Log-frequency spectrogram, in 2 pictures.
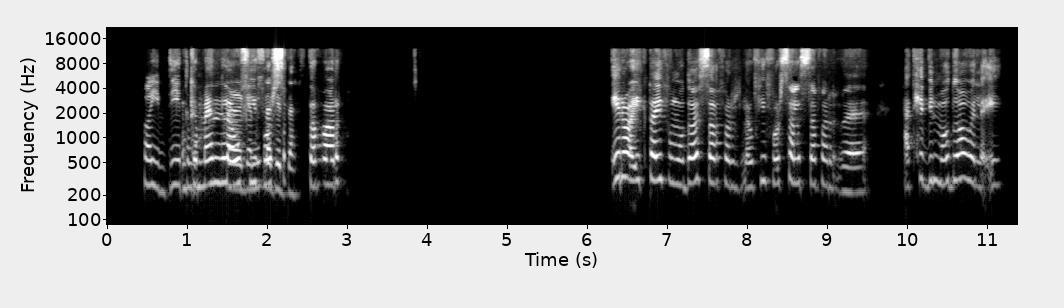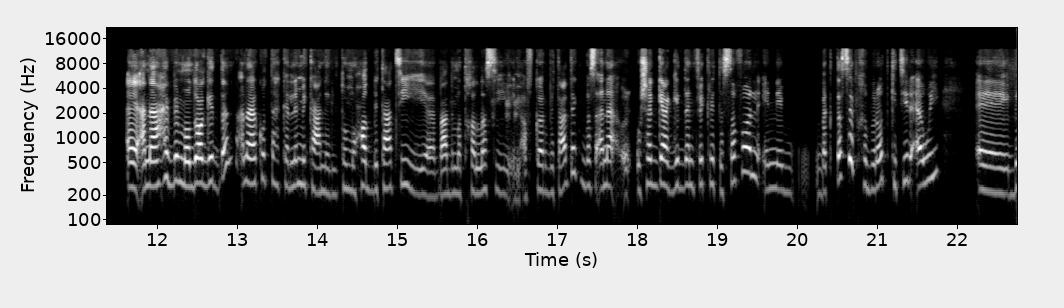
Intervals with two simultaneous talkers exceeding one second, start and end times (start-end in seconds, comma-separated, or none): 0.9-2.4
